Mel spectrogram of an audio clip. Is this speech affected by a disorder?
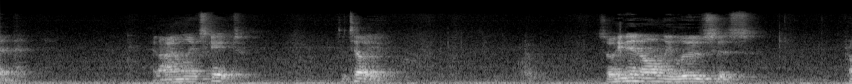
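No.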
